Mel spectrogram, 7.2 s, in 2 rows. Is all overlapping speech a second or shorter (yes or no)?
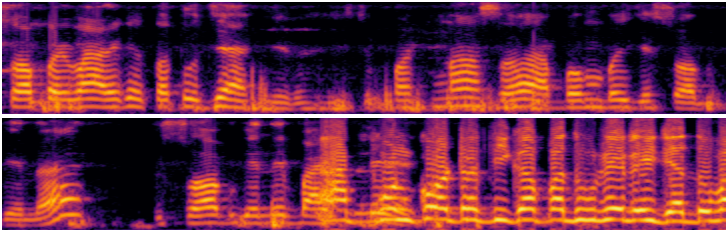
yes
